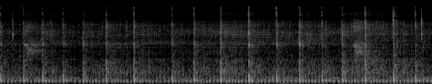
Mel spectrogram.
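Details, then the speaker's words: Peugeot 103 SP moped with a newly wired DD ignition, first start. The small two-stroke pops in a quick, even beat at idle, steady with no misses or stumbles. It starts easily and runs fine. "ça démarre bien moins cher"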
